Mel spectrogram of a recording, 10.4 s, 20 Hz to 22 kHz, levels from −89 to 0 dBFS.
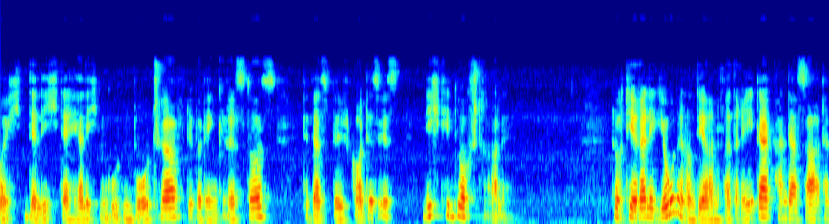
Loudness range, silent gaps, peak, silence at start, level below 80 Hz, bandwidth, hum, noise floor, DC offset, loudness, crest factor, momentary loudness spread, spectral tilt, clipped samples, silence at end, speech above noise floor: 6 LU; none; 0 dBFS; 0 s; -60 dBFS; 7.6 kHz; none; -58 dBFS; under 0.1%; -22 LUFS; 22 dB; 12 LU; -7 dB/octave; under 0.1%; 0 s; 36 dB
